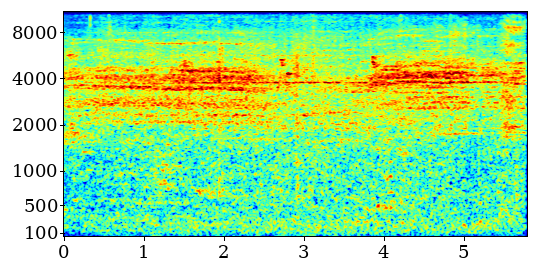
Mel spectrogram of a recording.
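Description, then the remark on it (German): Busy railway station ambience at Zürich main station (Hauptbahnhof), Switzerland, with a steady low rumble of trains and a continuous wash of crowd murmur and echoing noise, fairly loud and constant throughout. “Am Zürcher Hauptbahnhof treffe ich die Autoren Jahrgang 1964.”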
